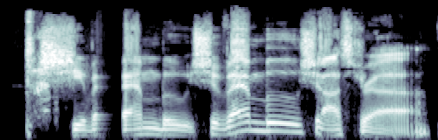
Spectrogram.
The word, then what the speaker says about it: Shivambu Shastra: In a traditional practice known as Shivambambu Shastra. Shivambu Shastra. I said it right.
